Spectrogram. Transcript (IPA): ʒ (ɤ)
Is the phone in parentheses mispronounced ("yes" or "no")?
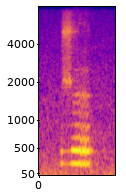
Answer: yes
